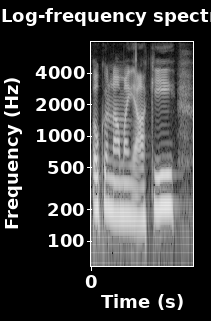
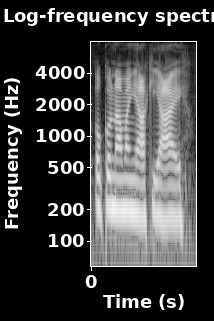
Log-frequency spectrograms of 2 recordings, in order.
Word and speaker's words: okonomiyaki: So, in the Osakan accent, if the anime that I'm referring to was pronouncing it the way that they do in Osaka, they pronounce it okonomiyaki. Okonomiyaki. Yeah, instead of okonomiyaki.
